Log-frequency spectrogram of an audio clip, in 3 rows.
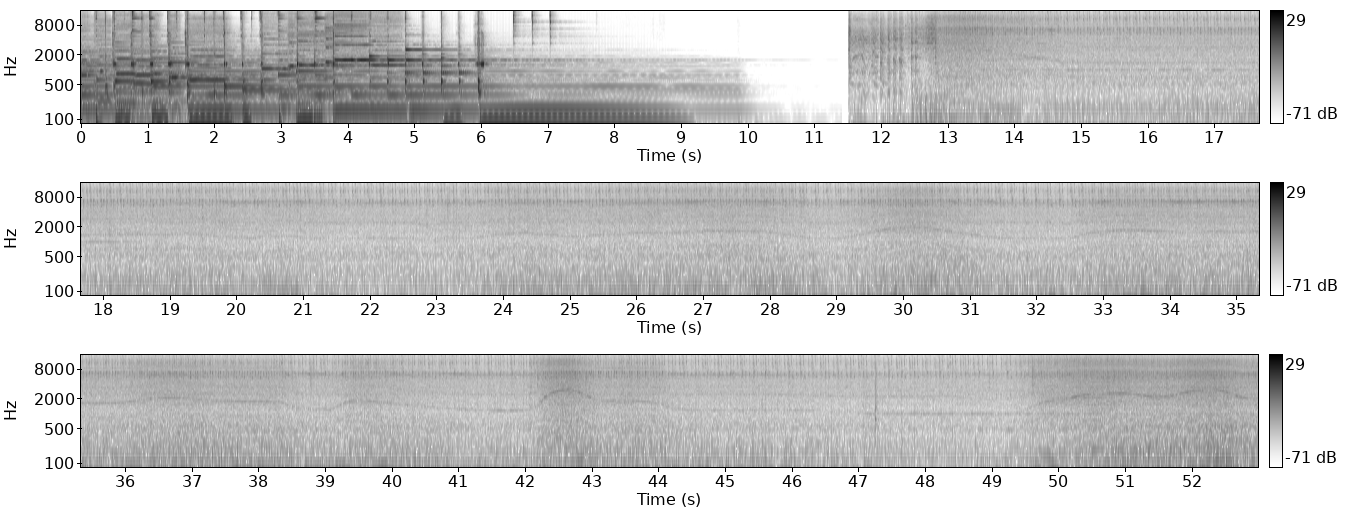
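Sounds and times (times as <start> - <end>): small motor whining: 33.0 - 44.8.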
